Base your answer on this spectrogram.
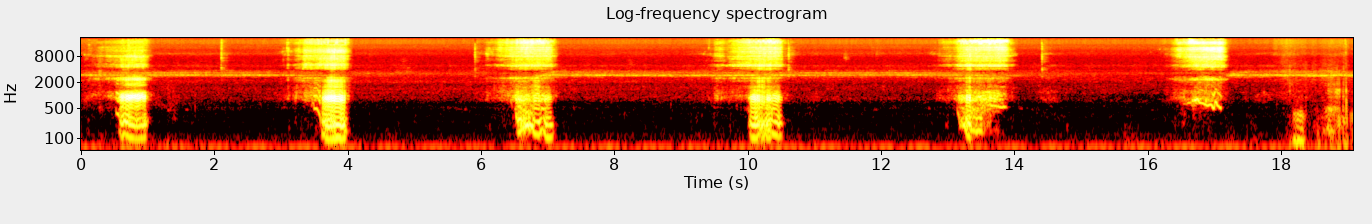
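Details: Sleeping Shih Tzu with its eyes open, snoring in a series of loud rasping breaths about every three seconds, each a broad burst with a steady faint hum underneath.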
